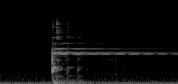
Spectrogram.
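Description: An empty, unfilled metal speaker stand is tapped once, producing a sharp knock followed by a bright, sustained metallic ring around 1.6 kHz that lingers to the end of the clip. This ringing is undesirable for sound and is the main reason such stands are mass-loaded or filled.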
